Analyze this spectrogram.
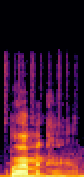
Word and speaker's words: Birmingham: It's no ing in there. It's Birmingham.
